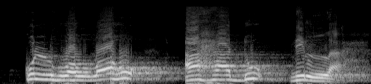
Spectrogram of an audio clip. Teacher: ketika dua huruf mati bertemu, maka yang pertama dikasrohkan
